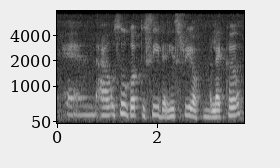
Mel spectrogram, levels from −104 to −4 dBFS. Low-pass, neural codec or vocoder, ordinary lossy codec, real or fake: 7.2 kHz; vocoder, 22.05 kHz, 80 mel bands, HiFi-GAN; none; fake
